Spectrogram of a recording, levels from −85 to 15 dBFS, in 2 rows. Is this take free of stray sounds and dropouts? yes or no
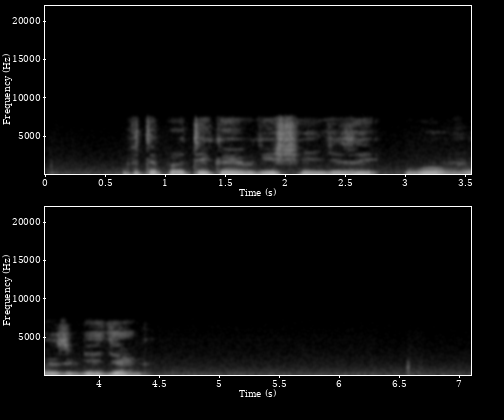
yes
